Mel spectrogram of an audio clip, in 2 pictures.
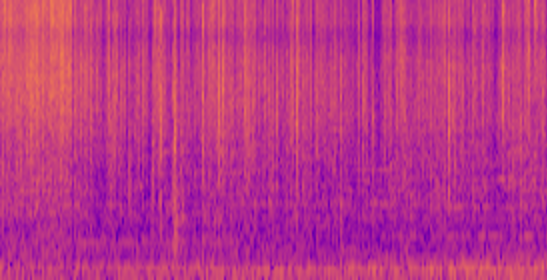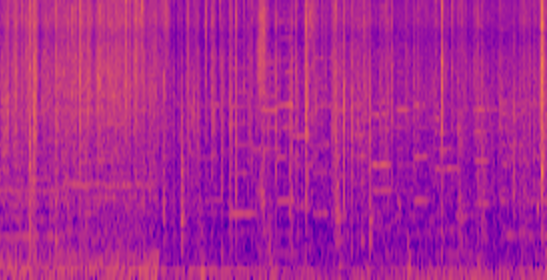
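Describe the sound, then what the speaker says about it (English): Heavy, chilly rain pours steadily onto surfaces nearby, a dense continuous patter with scattered sharper drops, softening slightly toward the end. "Instead, it's pouring rain and fairly chilly."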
